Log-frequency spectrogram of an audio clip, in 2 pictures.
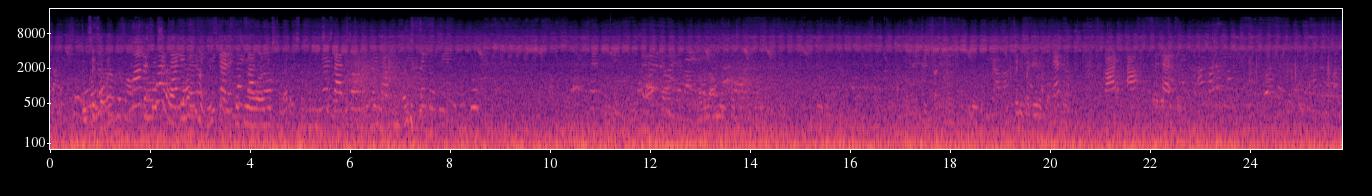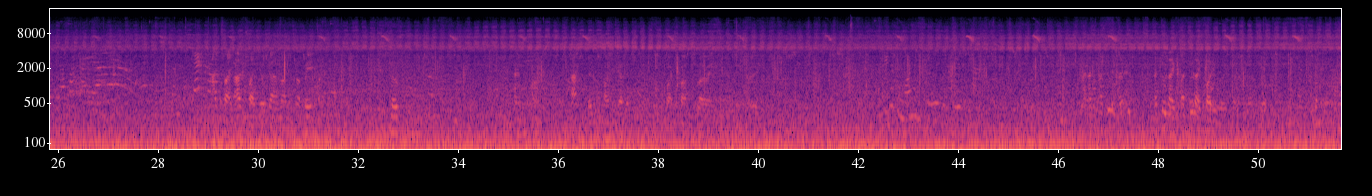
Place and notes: {"title": "Quartiere VI Tiburtino, Roma, Włochy - In park @ Villa Mercede - binaural", "date": "2015-07-01 10:58:00", "description": "Walk in the park @ Villa Mercede Biblioteca", "latitude": "41.90", "longitude": "12.51", "altitude": "56", "timezone": "Europe/Rome"}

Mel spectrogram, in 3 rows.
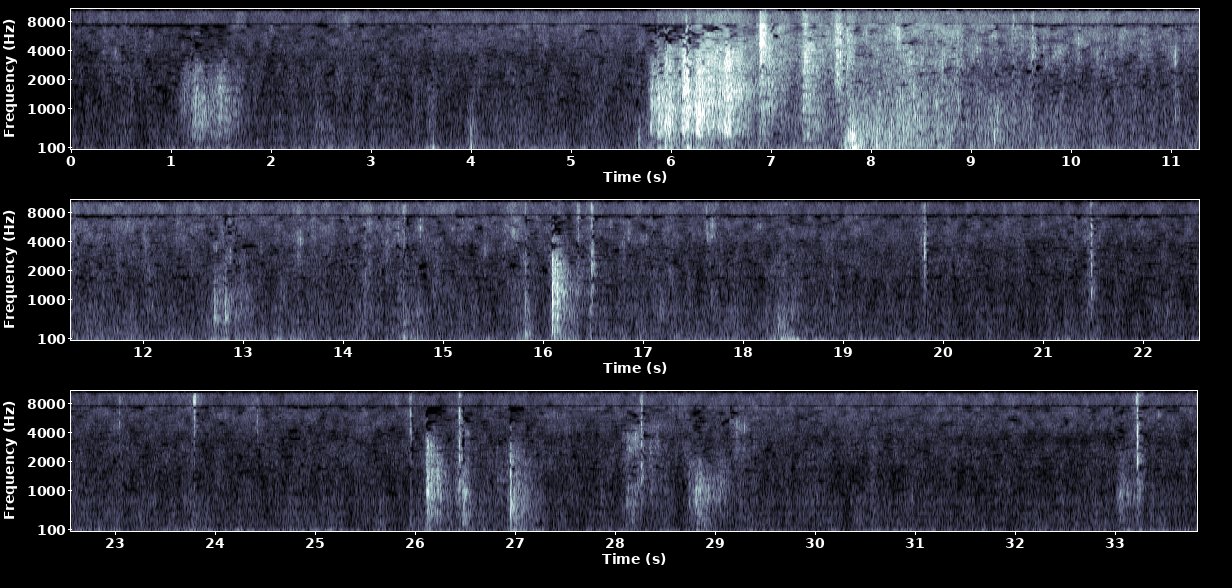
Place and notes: {"title": "428 north grant ave, fort collins, co 80521", "date": "2011-10-25 19:05:00", "description": "On the evening of October 25, 2011 Fort Collins Colorado experienced a strong fall snowstorm. The heavy wet snow resulted in an almost constanct sounds of snapping tree limbs, falling trees, and mini avalnches of snow falling from the trees.", "latitude": "40.59", "longitude": "-105.09", "altitude": "1521", "timezone": "America/Denver"}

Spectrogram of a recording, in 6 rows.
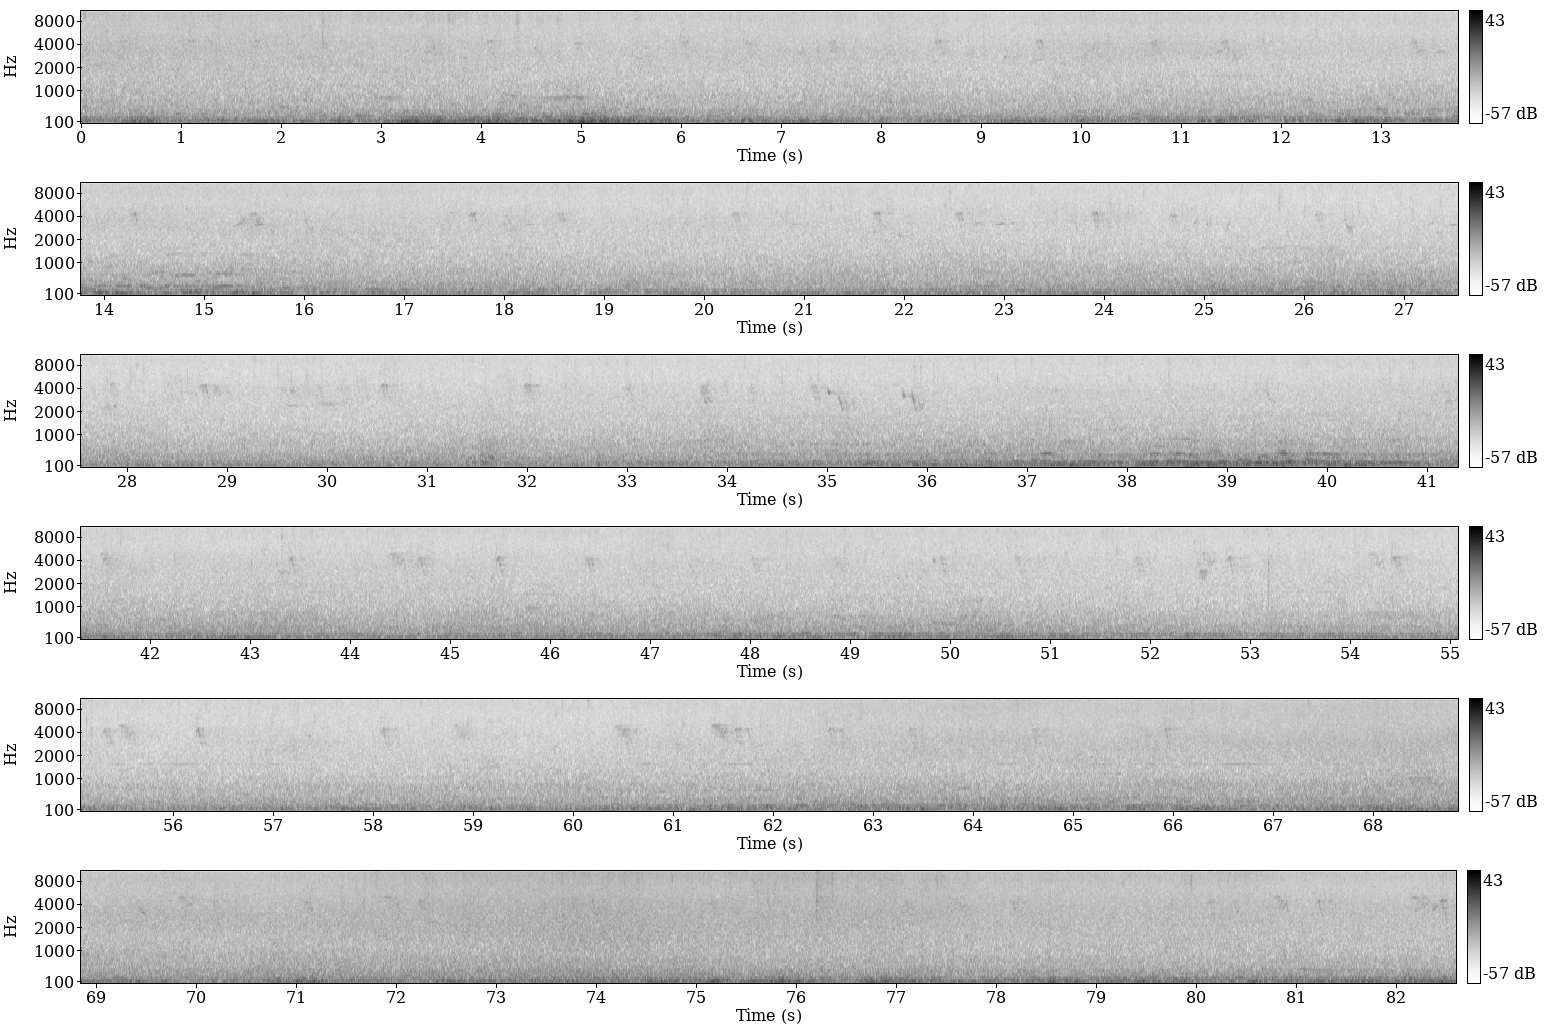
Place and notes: {"title": "Hatta - United Arab Emirates - Wedding celebrations carried on the wind", "date": "2016-07-08 13:28:00", "description": "Recording in a palm grove, faint strains of drumming for a nearby wedding can just be heard.\nRecorded using a Zoom H4N", "latitude": "24.81", "longitude": "56.13", "altitude": "307", "timezone": "Asia/Dubai"}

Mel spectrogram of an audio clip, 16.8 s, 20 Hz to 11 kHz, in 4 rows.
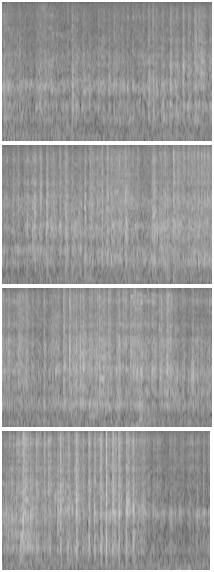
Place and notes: {"description": "Lyon, Place Schonberg, Children playing on a place in front of the Library.", "latitude": "45.80", "longitude": "4.83", "altitude": "231", "timezone": "Europe/Paris"}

